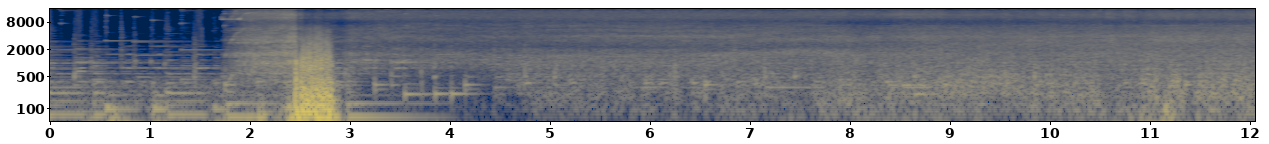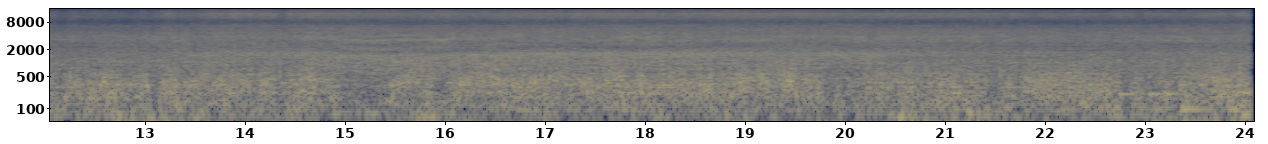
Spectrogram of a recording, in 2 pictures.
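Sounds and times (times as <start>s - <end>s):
hair dryer blowing air: 1.8s - 24.0s.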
